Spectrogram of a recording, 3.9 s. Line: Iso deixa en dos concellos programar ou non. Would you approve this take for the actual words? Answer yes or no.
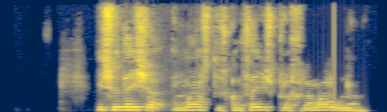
no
